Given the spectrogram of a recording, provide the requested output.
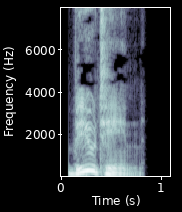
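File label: "butene", English, British English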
